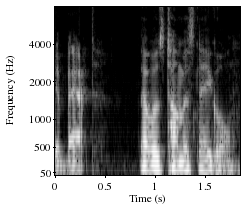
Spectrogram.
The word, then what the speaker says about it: Nagel: like to be a bat that was Thomas Nagel Nagel yeah thank you yeah and you have read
